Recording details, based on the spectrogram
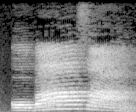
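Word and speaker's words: おばあさん: おばあさんですね。ここがあが 2 つだから、発音はおばあさん。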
